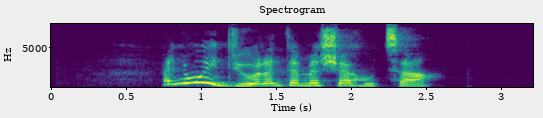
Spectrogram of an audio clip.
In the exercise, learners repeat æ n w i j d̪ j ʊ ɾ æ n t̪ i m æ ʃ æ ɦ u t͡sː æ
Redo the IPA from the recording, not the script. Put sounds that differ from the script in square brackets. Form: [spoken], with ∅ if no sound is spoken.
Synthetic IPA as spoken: æ n w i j d̪ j ʊ ɾ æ n t̪ [æ] m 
